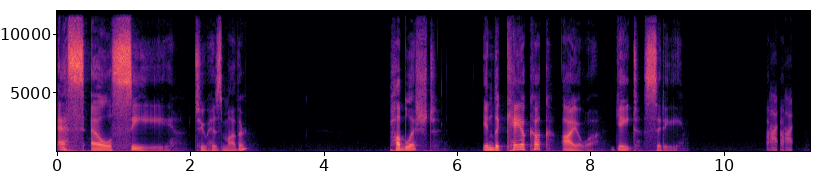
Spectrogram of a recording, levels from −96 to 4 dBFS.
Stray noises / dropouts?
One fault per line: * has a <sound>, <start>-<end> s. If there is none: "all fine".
* has a laugh, 10.6-11.0 s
